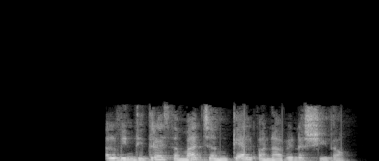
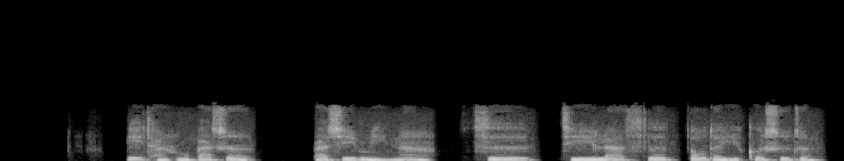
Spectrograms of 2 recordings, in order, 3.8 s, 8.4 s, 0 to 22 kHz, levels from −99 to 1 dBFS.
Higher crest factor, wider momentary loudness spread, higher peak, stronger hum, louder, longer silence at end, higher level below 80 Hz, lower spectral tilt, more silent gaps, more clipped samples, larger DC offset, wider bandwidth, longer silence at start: about the same, 18 dB vs 14 dB; about the same, 7 LU vs 9 LU; first, -8 dBFS vs -12 dBFS; neither; about the same, -24 LUFS vs -25 LUFS; about the same, 0.35 s vs 0.25 s; first, -60 dBFS vs -66 dBFS; about the same, -5 dB/octave vs -6 dB/octave; second, none vs 3.03-3.07 s, 5.42-5.46 s; neither; neither; about the same, 8 kHz vs 8 kHz; second, 1.05 s vs 1.25 s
